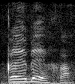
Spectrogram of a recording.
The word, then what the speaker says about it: Gqeberha: In isiXhosa, the G is an R. And that is the last click. It's the G of the R. And there you have it. That is how you pronounce Gqeberha.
